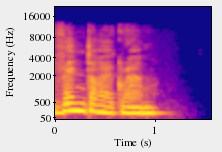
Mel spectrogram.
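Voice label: "venn diagram", British English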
